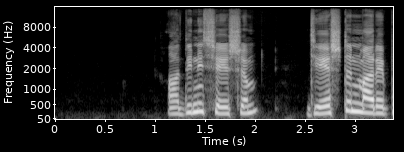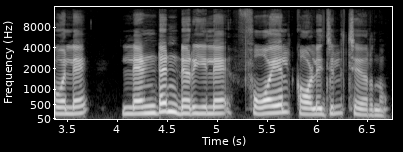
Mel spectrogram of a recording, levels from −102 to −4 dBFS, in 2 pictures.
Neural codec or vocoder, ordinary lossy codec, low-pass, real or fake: none; none; 14.4 kHz; real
